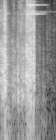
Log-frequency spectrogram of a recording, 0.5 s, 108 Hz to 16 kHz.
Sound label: awp clip out, weapons; csgo; ro2 k98; css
